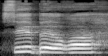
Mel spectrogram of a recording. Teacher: ഇനി നമ്മളിവിടെ വഖഫ് ചെയ്യുകയാണെങ്കിൽ ത മർബൂത്തയിൽ വഖഫ് ചെയ്യുമ്പോൾ ഹ സുക്കൂനിൻ്റെ സൗണ്ട് കൊടുത്തിട്ടാണ് നമ്മൾ വഖഫ് ചെയ്യേണ്ടത്. സിബ്അത്ത് എന്ന് പറഞ്ഞിട്ട് നമ്മളവിടെ വഖഫ് ചെയ്യൂല, ഹ സുക്കൂനിൻ്റെ സൗണ്ട് കൊടുക്കുക കേട്ടോ.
